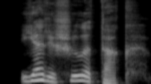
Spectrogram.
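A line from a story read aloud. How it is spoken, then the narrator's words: Sighing. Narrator (Russian): вздохнула Зоя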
